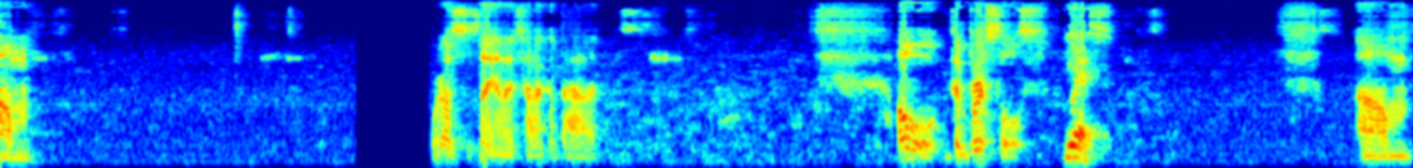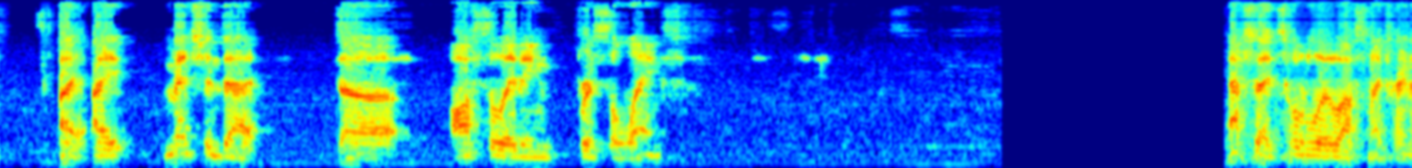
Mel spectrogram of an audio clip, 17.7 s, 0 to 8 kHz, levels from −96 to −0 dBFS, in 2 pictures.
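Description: A speech noise suppressor stays active throughout. It mistakes steady sound for noise, so the level swings by around 20 dB and the audio pumps. Sound is cut by the noise suppressor at 0.29–2.69 s, 3.76–5.08 s, 6.55–9.06 s, 9.62–9.85 s, 10.45–11.64 s, 12.28–12.43 s and 13.12–15.09 s. Held sound sinks by about 12 to 15 dB, and decays are cut short.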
